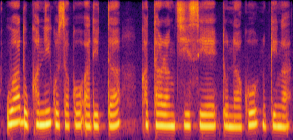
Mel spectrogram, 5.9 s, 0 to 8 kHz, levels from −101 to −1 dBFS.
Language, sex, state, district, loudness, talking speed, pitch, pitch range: Garo, female, Meghalaya, South Garo Hills, -14 LUFS, 80 wpm, 215 Hz, 205-225 Hz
